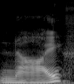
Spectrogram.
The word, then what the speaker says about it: knife: k k the word knife has one silent letter which is K and then the other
